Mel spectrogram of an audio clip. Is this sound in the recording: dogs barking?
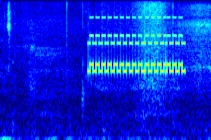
no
